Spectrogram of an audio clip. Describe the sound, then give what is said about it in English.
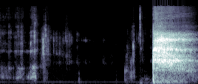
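A few small wet mouth clicks, then a loud, big gulp of a drink taken on purpose for dramatic effect, with a breathy, hissing rush that fades over about half a second. No one speaks. “So on that note, I'm going to take a nice big gulp for dramatic effect, and we're going to get this show on the road.”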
